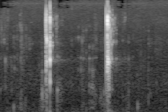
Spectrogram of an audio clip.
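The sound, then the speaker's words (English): Two sharp, crisp crunches about half a second apart as someone bites into a crunchy snack, with faint softer chewing noises between and after. “It's crunchy, but...”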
